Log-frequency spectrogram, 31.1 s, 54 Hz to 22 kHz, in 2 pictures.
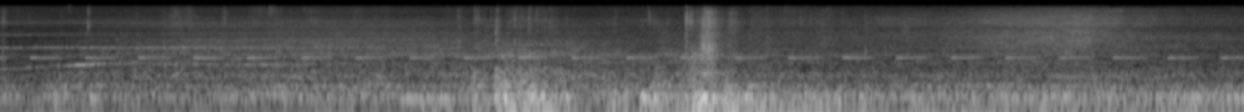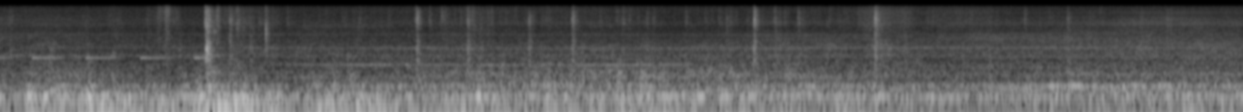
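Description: Siemens Avenio low-floor tram running, heard from on board: the electric drive's whine rises in pitch over the first couple of seconds as it pulls away, over a steady low rumble of wheels on rail. Two sharp clacks from the wheels and track, near 9 and 18 seconds, and a faint pulsed high tone that stops about 18 seconds in.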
